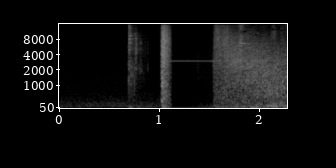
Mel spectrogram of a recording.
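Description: A stun grenade bangs sharply.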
